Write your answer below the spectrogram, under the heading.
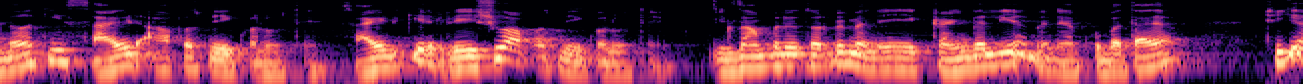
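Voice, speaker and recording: Speaking in a warm, mid-range voice, a man teaches geometry one step at a time while putting questions to his class. His explanations mix Hindi with English terminology.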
